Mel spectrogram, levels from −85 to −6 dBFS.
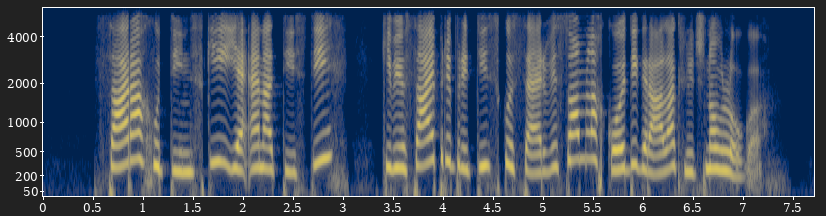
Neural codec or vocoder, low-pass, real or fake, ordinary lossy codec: none; 5.4 kHz; real; Opus, 32 kbps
